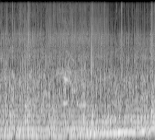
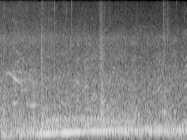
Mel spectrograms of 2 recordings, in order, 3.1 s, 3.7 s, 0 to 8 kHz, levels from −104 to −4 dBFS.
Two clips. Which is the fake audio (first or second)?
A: first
